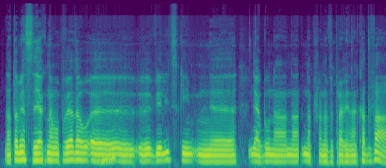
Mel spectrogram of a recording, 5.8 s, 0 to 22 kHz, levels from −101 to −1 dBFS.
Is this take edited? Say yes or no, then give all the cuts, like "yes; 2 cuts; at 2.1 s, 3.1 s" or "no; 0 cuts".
yes; 2 cuts; at 3.7 s, 4.5 s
